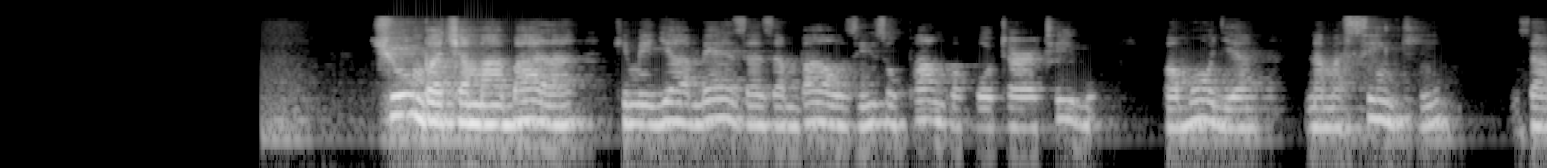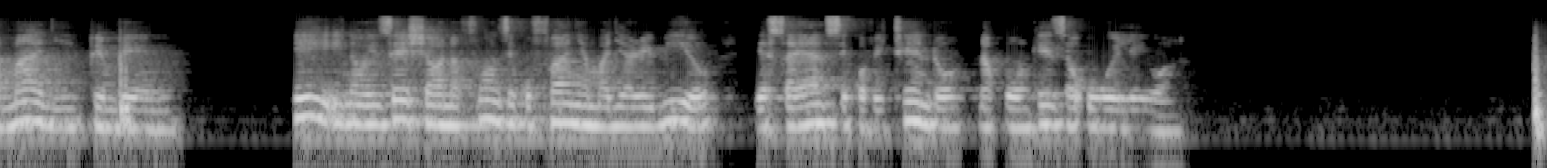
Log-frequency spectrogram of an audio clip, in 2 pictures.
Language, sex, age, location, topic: Swahili, female, 25-35, Dar es Salaam, education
